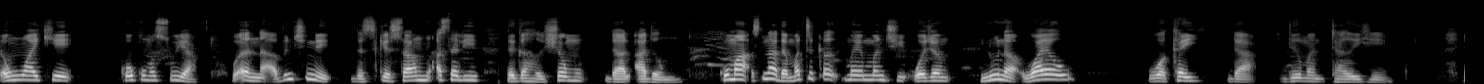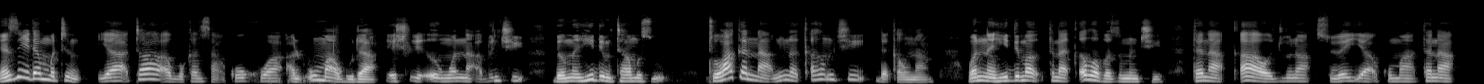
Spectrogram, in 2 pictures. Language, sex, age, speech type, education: Hausa, male, 15-29, spontaneous, primary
